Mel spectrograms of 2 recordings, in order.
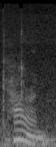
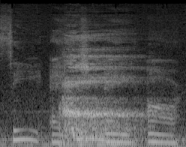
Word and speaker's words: Charon: pronunciation is a little off. The name you heard wasn't Karen. Ah. It was C-H-A-R-O-N.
